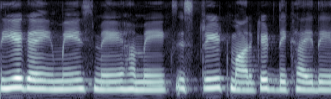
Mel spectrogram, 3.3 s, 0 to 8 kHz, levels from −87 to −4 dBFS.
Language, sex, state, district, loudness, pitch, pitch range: Hindi, female, Uttar Pradesh, Hamirpur, -19 LUFS, 210 Hz, 200-225 Hz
